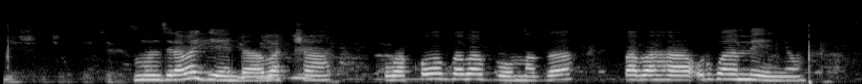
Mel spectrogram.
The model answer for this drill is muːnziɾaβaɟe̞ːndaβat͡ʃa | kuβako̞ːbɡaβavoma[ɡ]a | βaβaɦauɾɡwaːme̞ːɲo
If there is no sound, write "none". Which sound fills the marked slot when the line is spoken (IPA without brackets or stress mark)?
ɡ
